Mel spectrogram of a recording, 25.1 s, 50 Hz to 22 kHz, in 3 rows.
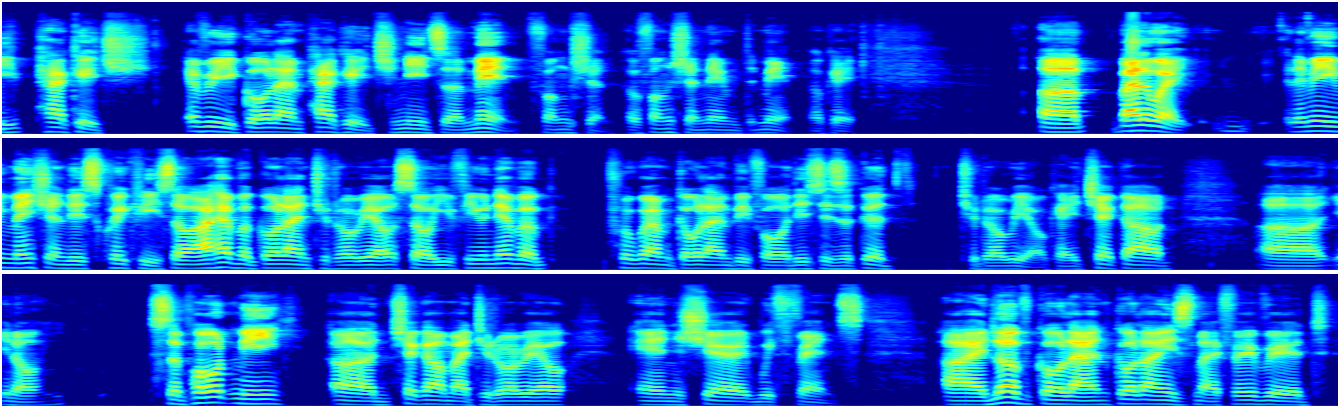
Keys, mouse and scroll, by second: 0.8 r, 2.3 2, 3.5 ctrl+g, 5.4 Home.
